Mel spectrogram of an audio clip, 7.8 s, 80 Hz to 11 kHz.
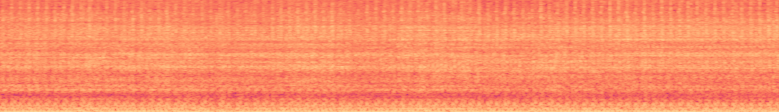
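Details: Ducati Scrambler 1100 V-twin after replacing the horizontal cylinder and piston: loud lumpy idle with a dull knock on every beat; suspected piston slap, exact source uncertain.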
